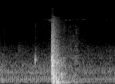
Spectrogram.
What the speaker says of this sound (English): Okay, close your door.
